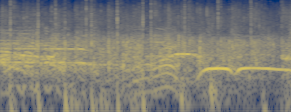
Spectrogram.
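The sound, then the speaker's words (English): Steady studio audience applause for game show contestants fills the whole stretch, dense clapping from a crowd at moderate loudness, with a few faint tonal whistles or cheers rising over it. “Let's give them a big round of applause.”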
